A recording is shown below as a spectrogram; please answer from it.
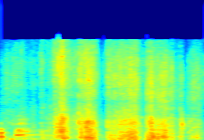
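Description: White packing wrapping being pulled open and crumpled by hand, an uneven run of crinkling and rustling as toys are unwrapped.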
